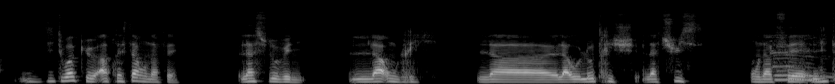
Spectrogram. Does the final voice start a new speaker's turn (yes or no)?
no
